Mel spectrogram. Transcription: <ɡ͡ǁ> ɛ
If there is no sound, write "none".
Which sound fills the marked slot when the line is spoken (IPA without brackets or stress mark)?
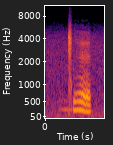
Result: ɡ͡ǁ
